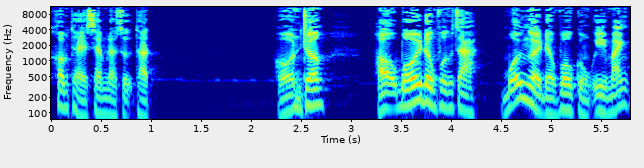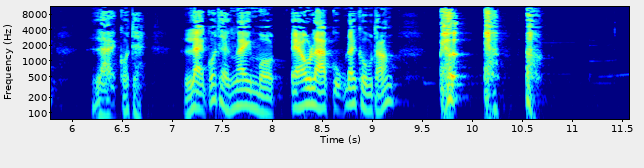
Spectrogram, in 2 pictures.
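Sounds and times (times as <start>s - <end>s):
speech: 0.0s - 1.2s, 2.2s - 9.9s
old woman coughing violently in anger: 9.7s - 10.8s.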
